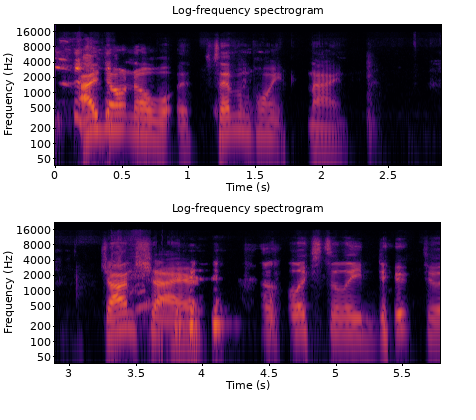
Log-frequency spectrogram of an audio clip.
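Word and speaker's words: Scheyer: Shire. I like Shire. We'll go there. Coach? Yeah. John Yeah, Shire? that's John Shire. Oh, yeah, John Shire. Yeah. Shire. I don't know. 7.9. John Shire looks to lead Duke to its third straight.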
